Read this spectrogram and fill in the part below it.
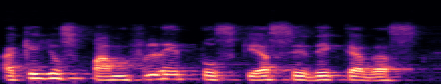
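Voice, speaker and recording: A man with a Mexican accent speaking as a panelist in a political discussion, measured and analytical, often pausing on hesitant fillers. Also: on the high side, a little mellow, muffled recording.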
